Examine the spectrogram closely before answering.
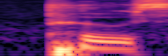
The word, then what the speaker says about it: Puth: And Charlie Puth interviews.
